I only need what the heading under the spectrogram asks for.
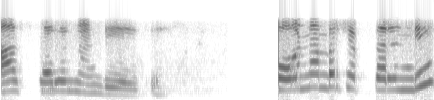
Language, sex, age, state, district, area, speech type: Telugu, female, 18-30, Andhra Pradesh, West Godavari, rural, conversation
